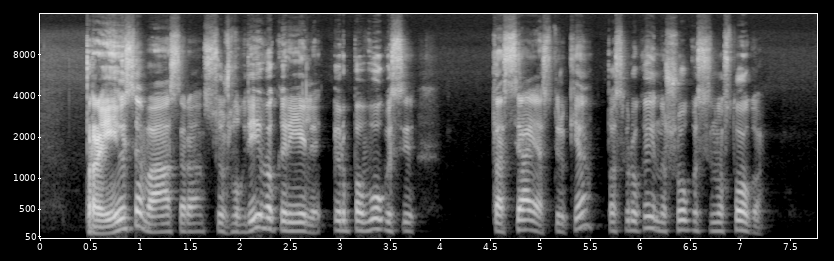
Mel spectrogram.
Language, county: Lithuanian, Kaunas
